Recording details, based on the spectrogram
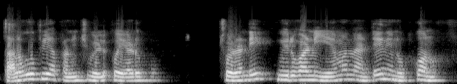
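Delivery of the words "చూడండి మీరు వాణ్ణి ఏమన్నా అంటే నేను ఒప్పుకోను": plain reading voice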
